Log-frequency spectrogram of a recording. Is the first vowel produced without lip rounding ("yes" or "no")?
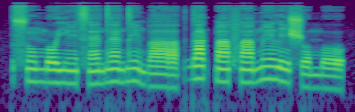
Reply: no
